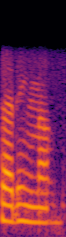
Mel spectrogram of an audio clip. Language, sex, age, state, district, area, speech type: Tamil, female, 18-30, Tamil Nadu, Kallakurichi, rural, conversation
